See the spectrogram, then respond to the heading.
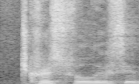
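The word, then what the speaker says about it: Kricfalusi: Chris Falusi, that's how you pronounce Yeah, not it? Crick Falusi.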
